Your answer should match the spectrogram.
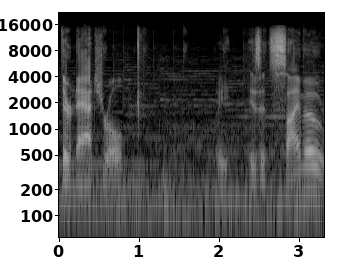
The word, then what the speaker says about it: Scimo: But the intended pronunciation was Scimo, like S-C-I, as in like science fiction, but, or like whatever,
